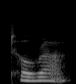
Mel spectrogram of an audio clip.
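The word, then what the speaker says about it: תורה: referring to yourself Ani first syllable toe repeat toe second syllable repeat ra complete word together Torah Torah Torah the first five books of the Bible written as a scroll Torah shalom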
